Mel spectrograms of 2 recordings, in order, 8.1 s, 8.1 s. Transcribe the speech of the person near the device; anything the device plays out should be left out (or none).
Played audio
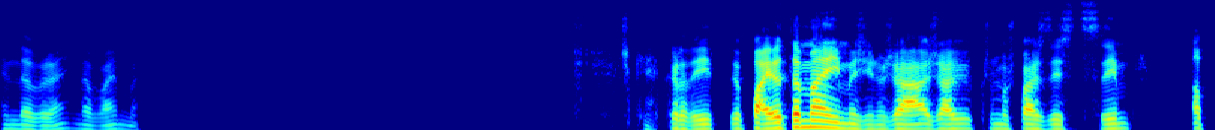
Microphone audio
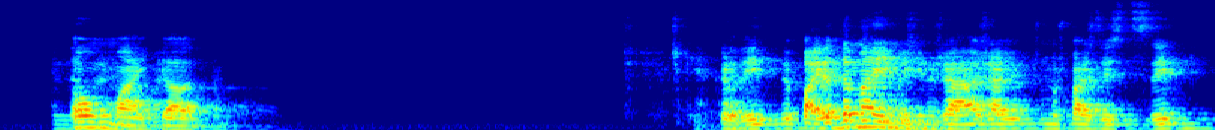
Oh my god, mano.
